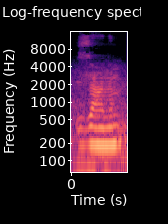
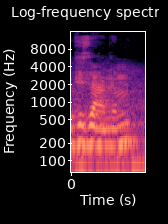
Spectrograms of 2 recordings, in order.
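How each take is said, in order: First: The word begins directly without the prefix syllable. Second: The word begins with a 'di' prefix syllable. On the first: This is how native speakers say it in speech. "people say as zanam" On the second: This is the written, grammatical form. "when we write, we have to write as the zanam"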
